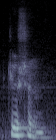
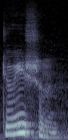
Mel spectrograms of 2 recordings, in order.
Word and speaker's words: tuition: It's very often wrongly pronounced as tuition. It's tuition.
